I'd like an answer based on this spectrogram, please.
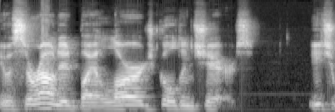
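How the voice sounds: Someone reads in a natural reading voice against a quiet background. The intonation is fairly even.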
